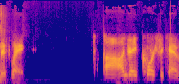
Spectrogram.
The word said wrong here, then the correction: Koreshkov: I butcher his last name all the time. But Andrei Korshchikov. – All right, cool. – Koreshkov. – Oh, Koreshkov.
